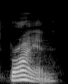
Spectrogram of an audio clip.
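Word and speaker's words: Brianne: In this 1982 TV movie we're going to talk about today, Linda Carter plays Brian, pronounced like the guy's name, but spelled like Brienne.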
